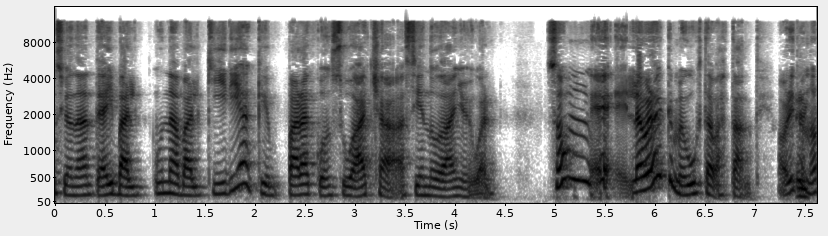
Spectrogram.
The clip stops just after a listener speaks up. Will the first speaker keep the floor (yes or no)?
yes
